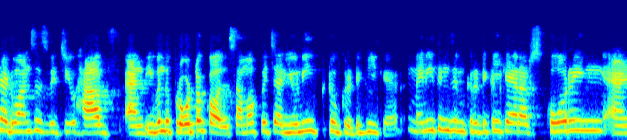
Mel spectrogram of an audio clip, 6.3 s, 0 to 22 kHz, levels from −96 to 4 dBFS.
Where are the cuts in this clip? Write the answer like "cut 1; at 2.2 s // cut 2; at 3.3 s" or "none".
cut 1; at 4.2 s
